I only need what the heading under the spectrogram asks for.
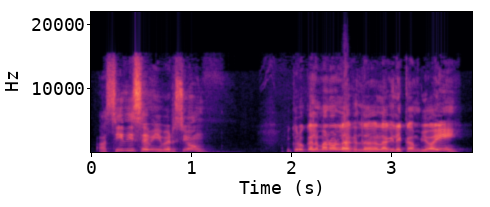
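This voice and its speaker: A male pastor preaching a sermon in a church, swinging from loud calls to hushed, slow emphasis. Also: sits high, animated. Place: church sanctuary.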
